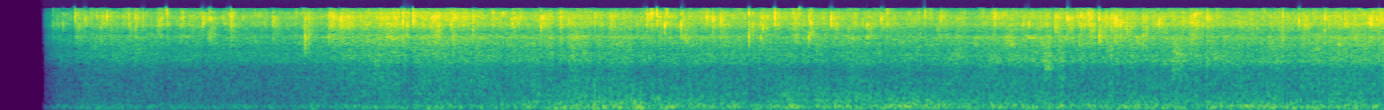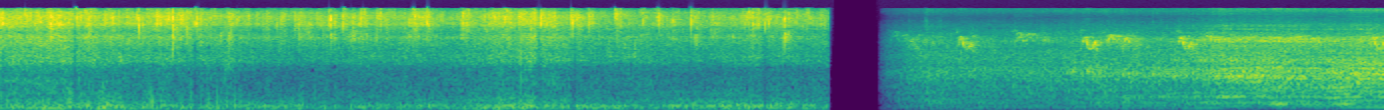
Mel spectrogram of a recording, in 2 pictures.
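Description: Heavy rain pelting standing water on pavement: a dense, steady hiss and patter. After a brief cut-out near the end, a motorcycle engine comes in, rising as it approaches through floodwater.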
